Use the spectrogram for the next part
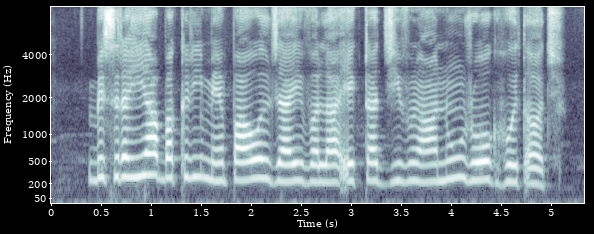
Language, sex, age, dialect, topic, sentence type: Maithili, female, 41-45, Southern/Standard, agriculture, statement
